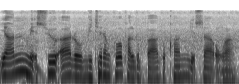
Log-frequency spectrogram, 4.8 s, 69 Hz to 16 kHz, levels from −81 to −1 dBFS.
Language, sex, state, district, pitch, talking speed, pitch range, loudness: Garo, male, Meghalaya, West Garo Hills, 110 Hz, 100 wpm, 100-130 Hz, -16 LUFS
